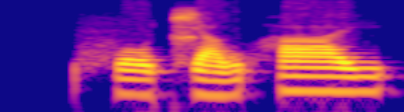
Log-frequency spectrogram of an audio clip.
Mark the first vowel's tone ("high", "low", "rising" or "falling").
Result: low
